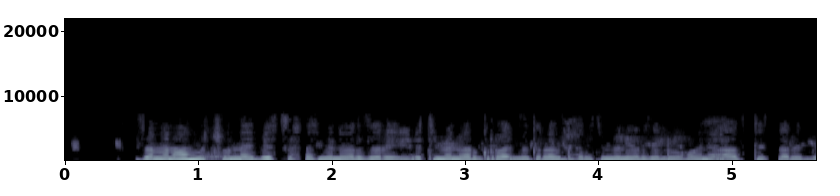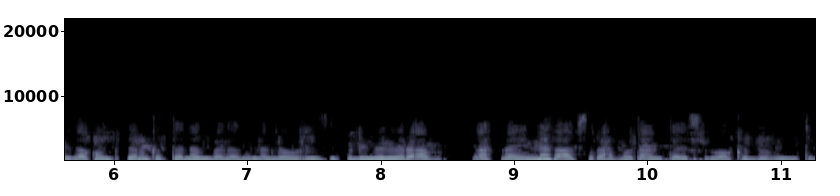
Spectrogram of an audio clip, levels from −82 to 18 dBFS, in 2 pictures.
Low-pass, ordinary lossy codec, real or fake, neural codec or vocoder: 7.2 kHz; MP3, 32 kbps; real; none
